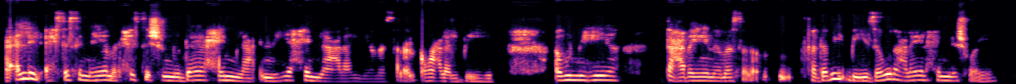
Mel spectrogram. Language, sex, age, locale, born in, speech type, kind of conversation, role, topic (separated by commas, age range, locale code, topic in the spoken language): Arabic, female, 35-39, ar-EG, Saudi Arabia, conversation, advice, user, إزاي ضغط رعاية مريض أو حد من العيلة بيخليك تحس بتوتر؟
